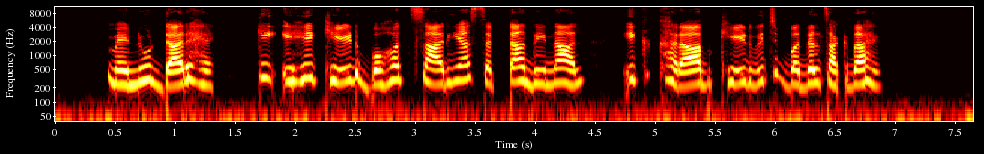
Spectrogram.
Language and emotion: Punjabi, fearful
